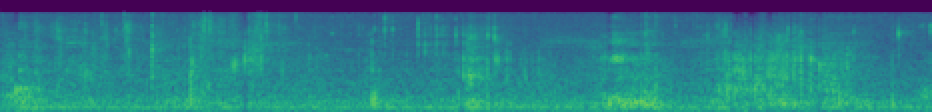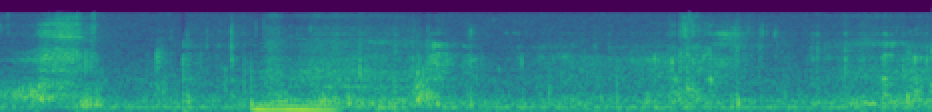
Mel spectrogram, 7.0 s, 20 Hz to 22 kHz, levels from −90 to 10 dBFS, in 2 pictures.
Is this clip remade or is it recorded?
recorded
